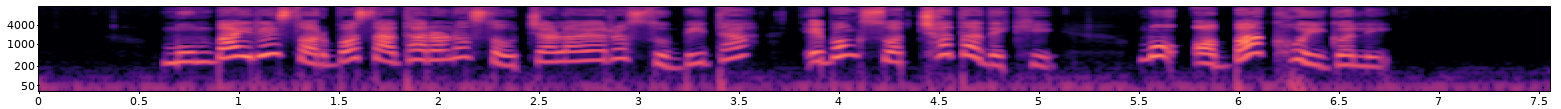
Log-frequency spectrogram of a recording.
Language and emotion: Odia, surprised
